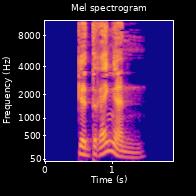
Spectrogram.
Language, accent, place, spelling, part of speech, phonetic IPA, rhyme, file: German, Germany, Berlin, Gedrängen, noun, [ɡəˈdʁɛŋən], -ɛŋən, De-Gedrängen.ogg
- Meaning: dative plural of Gedränge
